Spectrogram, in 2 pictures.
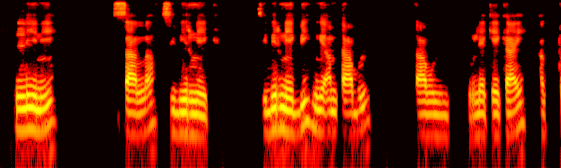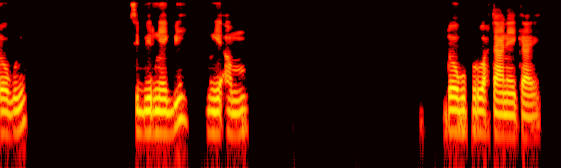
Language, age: Wolof, 25-35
